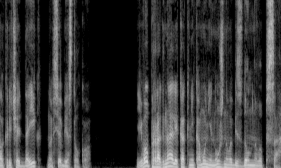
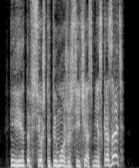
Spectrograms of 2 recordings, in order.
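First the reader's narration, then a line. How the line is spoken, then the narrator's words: Yelling. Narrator (Russian): завопил Даик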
